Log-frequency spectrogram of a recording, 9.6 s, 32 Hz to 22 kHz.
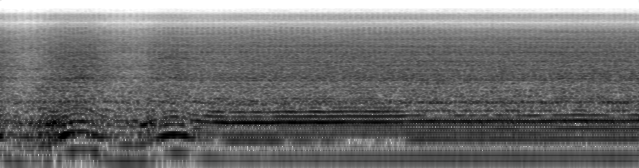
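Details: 1989 Volkswagen Cabriolet just started after sitting over 2 years, new engine wire harness fitted: rough first few seconds, then smooth, even idle with steady note and no knocks; running fine with great oil pressure.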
